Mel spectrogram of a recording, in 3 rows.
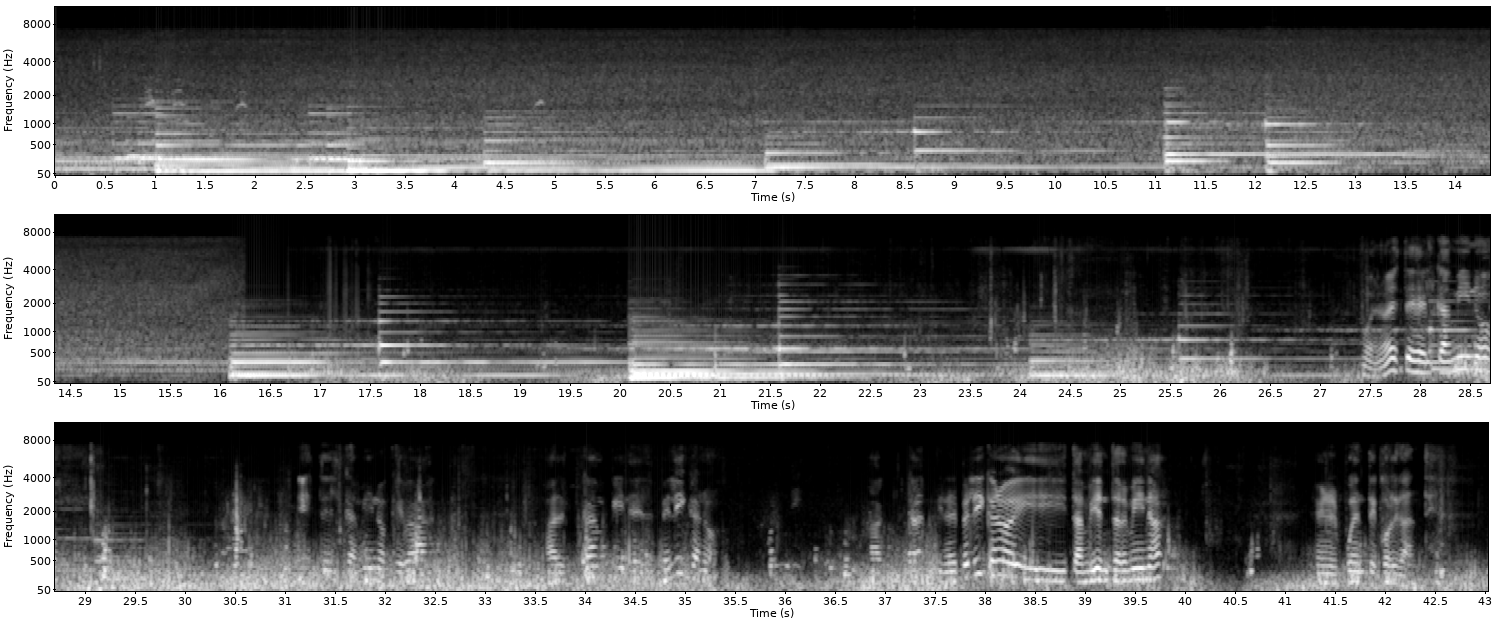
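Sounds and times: slow piano chords: 0.0 - 34.5
wind buffeting microphone: 0.0 - 43.0
footsteps on loose stones: 22.6 - 27.6, 29.2 - 34.3, 39.8 - 41.1.

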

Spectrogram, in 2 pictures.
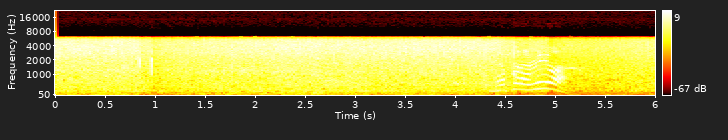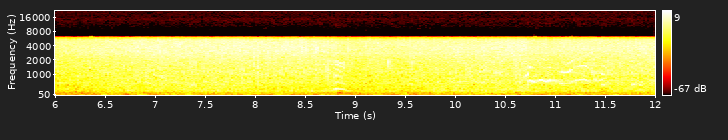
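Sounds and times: waterfall rushing: 0.0 - 12.0.

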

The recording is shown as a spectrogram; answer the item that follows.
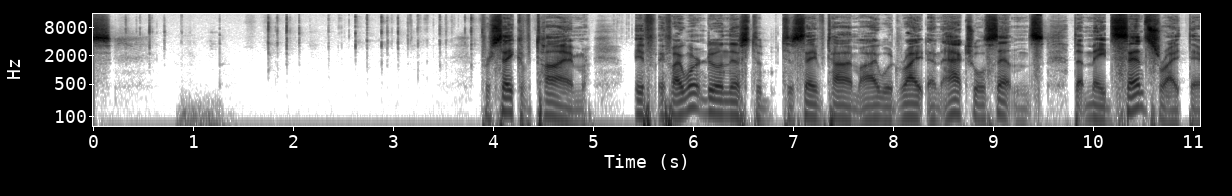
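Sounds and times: person speaking: 0.0 - 11.0
computer keyboard typing: 0.2 - 0.8, 1.7 - 3.9.

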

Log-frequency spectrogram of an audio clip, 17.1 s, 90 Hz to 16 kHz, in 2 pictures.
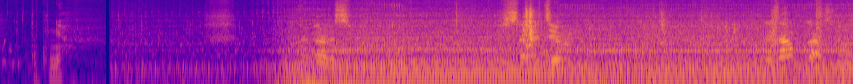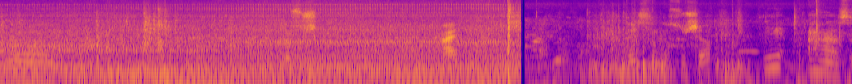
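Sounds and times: boat motor running: 1.1 - 13.8.

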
